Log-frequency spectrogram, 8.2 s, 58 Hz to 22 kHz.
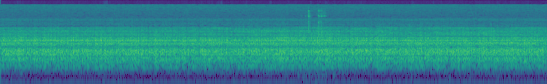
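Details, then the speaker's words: Spinneytonic CB199 UK CB27/81 mobile CB radio (fake Amstrad chassis) on the bench with signal generator: steady, even rushing hiss, no clean signal; poor receive audio, suspected IF out, exact cause unclear. "oh it doesn't sound very good does it let's go back to the detector just see whether i can bring that up a fraction"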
